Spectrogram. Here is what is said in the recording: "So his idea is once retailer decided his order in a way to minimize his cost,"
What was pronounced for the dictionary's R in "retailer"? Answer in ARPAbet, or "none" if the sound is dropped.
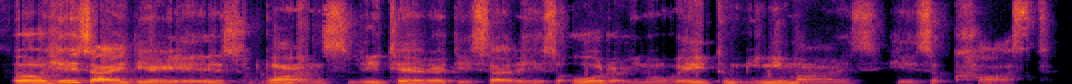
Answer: L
